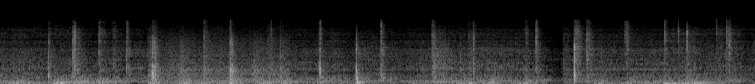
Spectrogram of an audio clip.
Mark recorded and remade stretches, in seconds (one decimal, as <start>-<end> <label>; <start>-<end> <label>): 0.0-1.5 remade; 1.5-2.9 recorded; 2.9-7.6 remade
